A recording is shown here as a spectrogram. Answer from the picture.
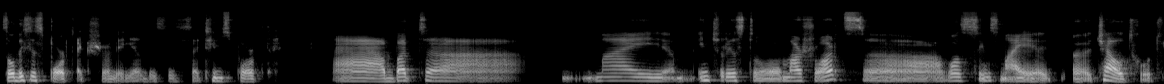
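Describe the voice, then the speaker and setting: In a Russian accent, a woman speaks at a very slow pace. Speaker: professor. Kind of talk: lecture. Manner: halting.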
